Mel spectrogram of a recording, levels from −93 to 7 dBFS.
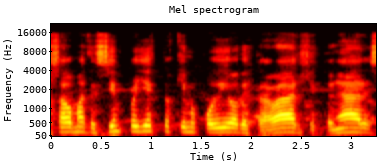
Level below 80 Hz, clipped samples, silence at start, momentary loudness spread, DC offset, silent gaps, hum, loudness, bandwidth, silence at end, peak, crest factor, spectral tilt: -56 dBFS; under 0.1%; 0 s; 13 LU; under 0.1%; none; none; -20 LUFS; 16 kHz; 0 s; -4 dBFS; 16 dB; -4 dB/octave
